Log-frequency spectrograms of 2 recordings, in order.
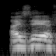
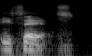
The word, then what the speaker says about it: Isaiah: This is a transliteration from the original language. We don't pronounce it Isaias, okay?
